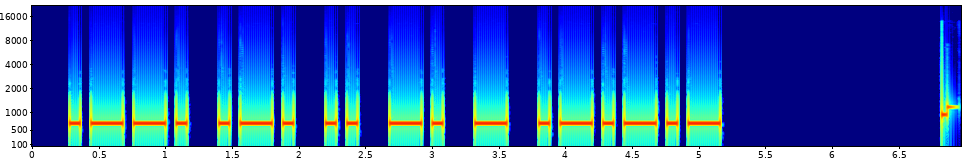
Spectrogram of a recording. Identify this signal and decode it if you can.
Morse code, heard as a keyed tone, about 15 wpm, 700 Hz. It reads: PRINT.
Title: Sentences from Top 1400 Words 15wpm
